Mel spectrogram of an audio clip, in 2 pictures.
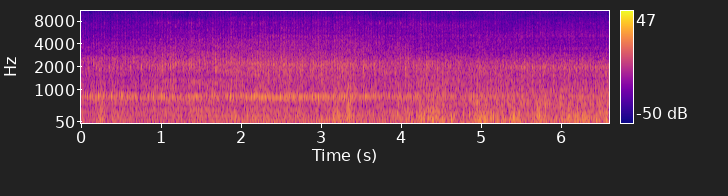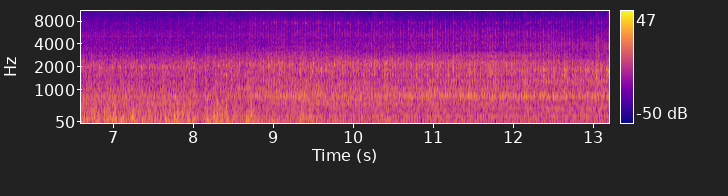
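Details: Ferguson TEF 20C diesel tractor after rebuild of injection pump and engine, charger/dynamo currently broken: steady, even diesel chug at idle, firing smooth and regular with no knocking or misfire; normal diesel idle.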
